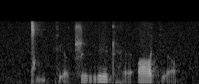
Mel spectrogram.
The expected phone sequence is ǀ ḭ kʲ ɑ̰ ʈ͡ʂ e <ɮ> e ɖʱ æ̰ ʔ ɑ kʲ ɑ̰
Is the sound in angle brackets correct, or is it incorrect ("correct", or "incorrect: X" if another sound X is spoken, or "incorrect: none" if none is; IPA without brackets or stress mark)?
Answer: incorrect: r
